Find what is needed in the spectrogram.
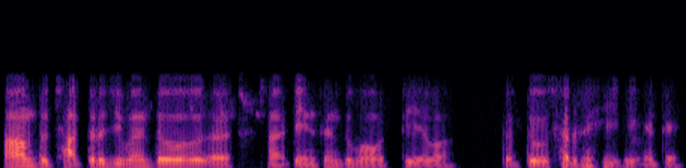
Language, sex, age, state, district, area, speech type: Sanskrit, male, 18-30, West Bengal, Paschim Medinipur, rural, conversation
